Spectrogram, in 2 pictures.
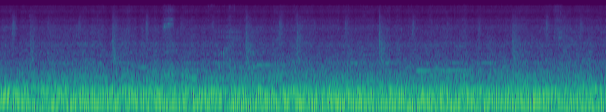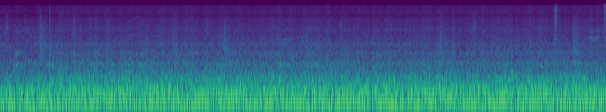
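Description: Loud, steady low roar of an airliner's jet engines and rushing air heard from inside the passenger cabin.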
